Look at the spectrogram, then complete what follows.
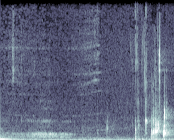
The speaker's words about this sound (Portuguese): Vou dar aqui um gol d'água.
